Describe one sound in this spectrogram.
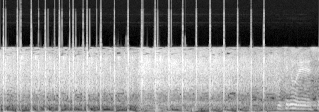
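A crowd claps rhythmically.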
